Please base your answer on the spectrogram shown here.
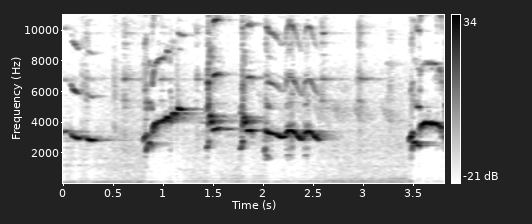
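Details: Oriental magpie-robin singing richly to stimulate others to sing: long pure whistles that slide upward, hold and waver, linked by crisp clicks and short chirps, a rich flowing phrase ending in a final rising whistle.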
